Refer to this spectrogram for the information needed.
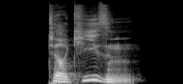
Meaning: inflection of türkis: 1. strong genitive masculine/neuter singular 2. weak/mixed genitive/dative all-gender singular 3. strong/weak/mixed accusative masculine singular 4. strong dative plural
- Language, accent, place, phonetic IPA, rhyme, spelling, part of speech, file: German, Germany, Berlin, [tʏʁˈkiːzn̩], -iːzn̩, türkisen, adjective, De-türkisen.ogg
